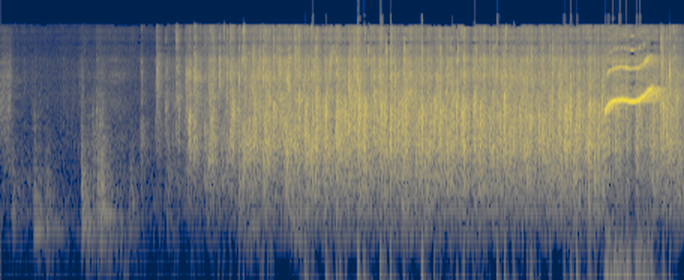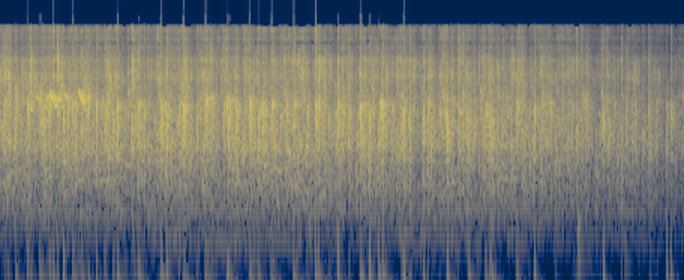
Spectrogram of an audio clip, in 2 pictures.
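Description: Audience applauding, starting about two seconds in after a quiet opening and holding steady, easing off slightly near the end. A loud, rising whistle of approval cuts through the clapping about eight seconds in.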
